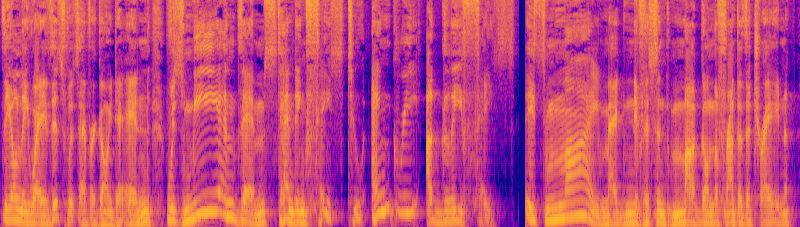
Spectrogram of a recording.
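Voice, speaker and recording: An actor playing a pompous, sinister circus ringmaster in a video game, speaking in florid showman's phrases with drawn-out dramatic emphasis. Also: mid-range voice, very animated, fairly bright tone. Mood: grandiose confidence. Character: theatrical male circus ringmaster villain, grandiose and sinister. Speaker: video game villain and overseer. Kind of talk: theatrical scripted game voice lines.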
